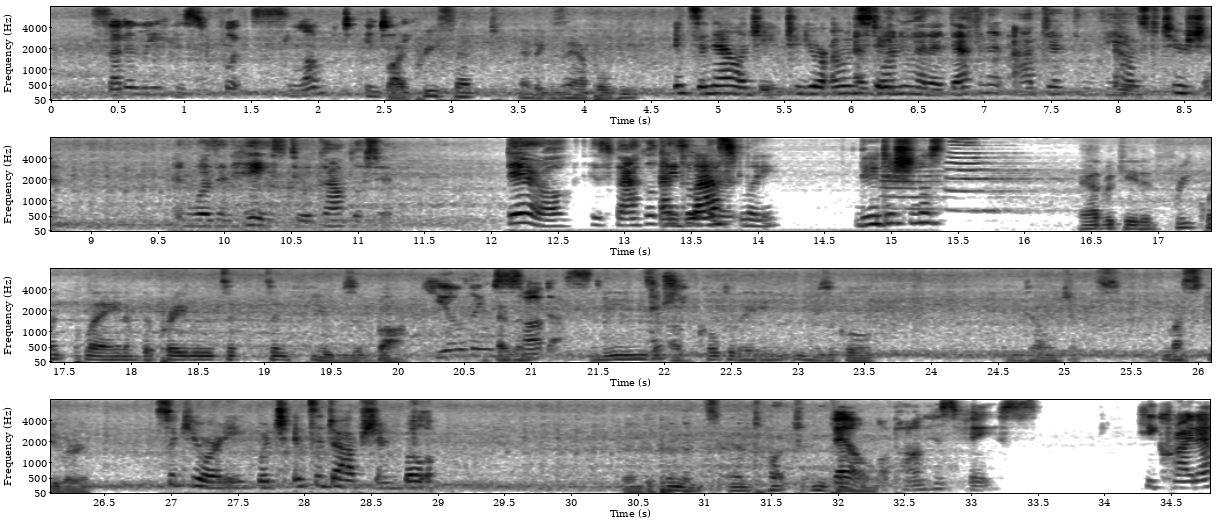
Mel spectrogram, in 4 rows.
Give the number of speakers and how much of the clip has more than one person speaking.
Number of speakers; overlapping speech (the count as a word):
four, about 12%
